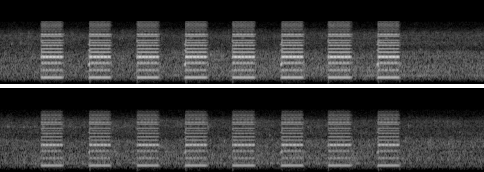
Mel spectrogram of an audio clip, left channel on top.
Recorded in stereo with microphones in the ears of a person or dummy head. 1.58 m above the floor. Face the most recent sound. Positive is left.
turn(degrees=35)  # may be behind; listen again after turning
